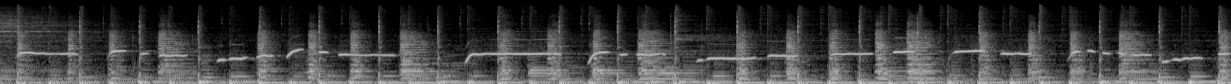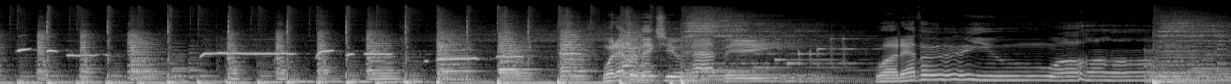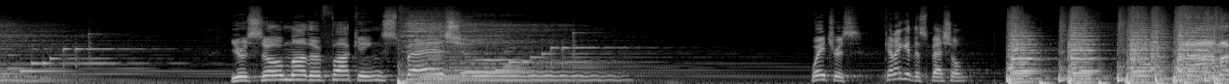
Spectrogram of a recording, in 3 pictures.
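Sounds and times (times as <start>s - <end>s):
steady drums in a band backing: 0.0s - 20.6s, 23.8s - 25.4s, 28.6s - 29.6s, 34.6s - 36.9s
whistled melody with sliding notes: 0.0s - 21.2s, 23.8s - 26.8s
bass in a band backing: 0.0s - 32.6s, 34.6s - 36.9s
speech: 21.1s - 22.3s, 27.0s - 29.8s, 32.7s - 34.8s.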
